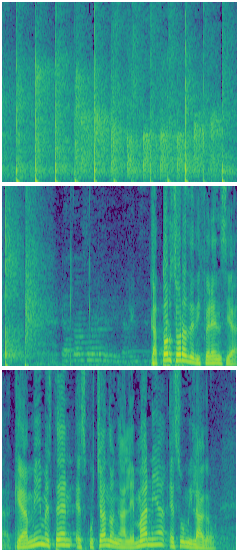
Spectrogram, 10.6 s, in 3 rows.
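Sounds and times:
applause: 0:00.0 - 0:04.2
speech: 0:05.8 - 0:10.5.

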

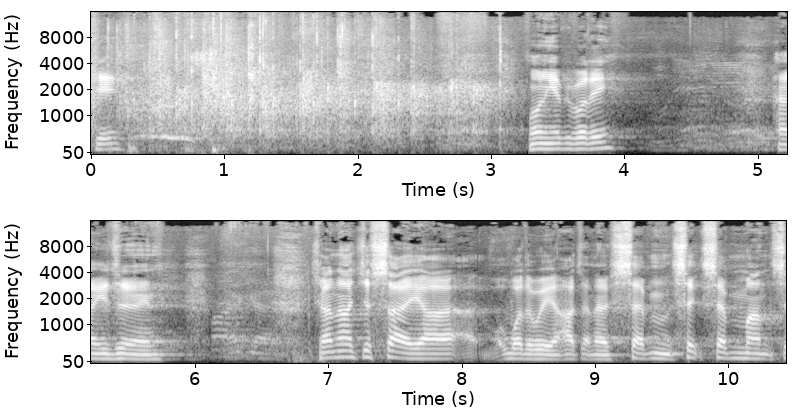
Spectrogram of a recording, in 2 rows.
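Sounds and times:
speech: 0:00.0 - 0:01.0, 0:03.3 - 0:04.0, 0:05.2 - 0:05.9, 0:06.9 - 0:10.4
audience applause: 0:00.0 - 0:03.2.

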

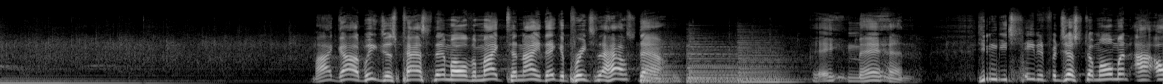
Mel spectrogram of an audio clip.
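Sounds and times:
sustained low instrumental chord: 0:00.0 - 0:02.0
audience clapping: 0:00.0 - 0:04.4, 0:07.2 - 0:10.4
speech: 0:03.1 - 0:06.9, 0:08.1 - 0:09.2, 0:09.8 - 0:11.6.

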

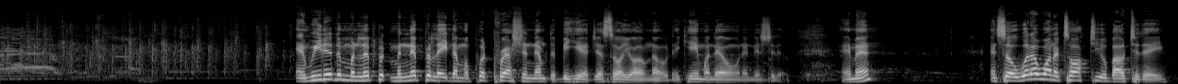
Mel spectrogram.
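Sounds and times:
round of applause: 0:00.0 - 0:03.0
speech: 0:03.0 - 0:08.9, 0:09.9 - 0:11.7.

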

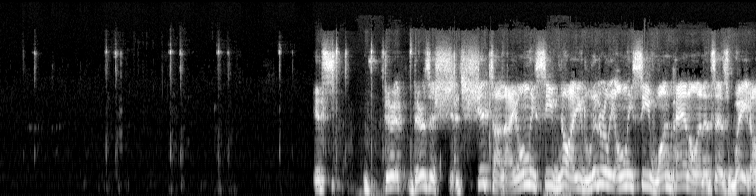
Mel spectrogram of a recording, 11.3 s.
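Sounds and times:
computer mouse clicks: 0:00.3 - 0:00.6, 0:01.6 - 0:03.6, 0:05.0 - 0:05.8
speech: 0:04.7 - 0:11.3.

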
